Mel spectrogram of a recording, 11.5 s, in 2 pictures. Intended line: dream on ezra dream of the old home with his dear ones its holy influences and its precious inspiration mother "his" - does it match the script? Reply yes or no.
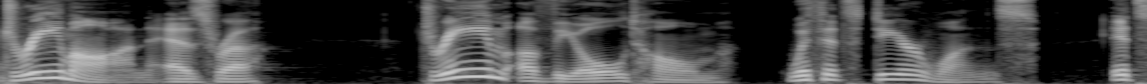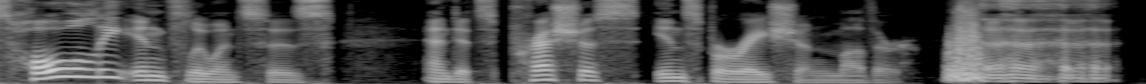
no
